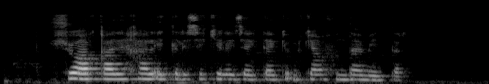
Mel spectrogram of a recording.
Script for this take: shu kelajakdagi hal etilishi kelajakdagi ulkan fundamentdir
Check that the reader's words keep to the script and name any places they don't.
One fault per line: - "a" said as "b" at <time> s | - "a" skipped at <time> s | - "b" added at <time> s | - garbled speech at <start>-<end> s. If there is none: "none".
- "kelajakdagi" said as "orqali" at 0.8 s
